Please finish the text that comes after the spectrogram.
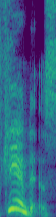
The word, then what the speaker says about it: Candace: Candace. It's Candace. Yeah, it's Candace. Candace. It's Kansas with a D instead of an S after the N.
